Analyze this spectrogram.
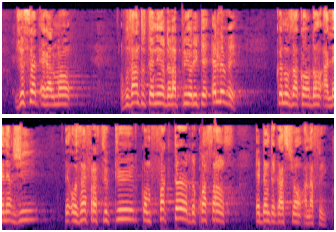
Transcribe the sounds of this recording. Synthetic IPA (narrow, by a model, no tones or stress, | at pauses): ʒəswɛteɡalmɑ̃ | vuzɑ̃nt̪ɾət̪əniːʁd̪əlapɾijoɾiteʔeləve | kənuzakɔʁdɔ̃ʔalenɛʁʒi | eozɛ̃fɾast̪ɾyk̚tyːʁkɔmfak̚tœːʁdəkʁwasɑ̃ːs | edɛ̃nteɡʁasjɔ̃ʔɑ̰̃nafɾḭk̚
